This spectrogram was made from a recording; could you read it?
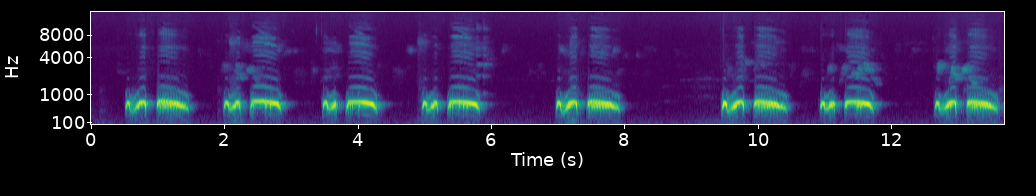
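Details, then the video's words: Vietnamese spotted dove in gọi, thúc and gù styles, used by keepers to make newly caught birds call. Eight low two-part coos, each a quick wavering note then a drawn-out falling coo, repeated about every one and a half seconds, in a quiet setting. "Chim Cu Gáy GỌI+THÚC+GÙ bài bản giúp bổi nhanh nổi, tiếng chim cu gáy việt hay"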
